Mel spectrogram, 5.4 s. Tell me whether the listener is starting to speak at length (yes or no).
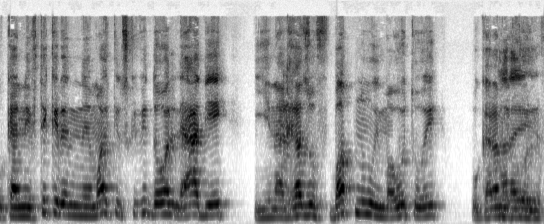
yes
